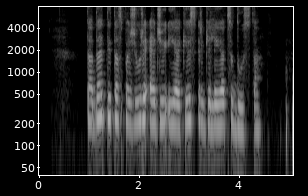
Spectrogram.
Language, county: Lithuanian, Šiauliai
